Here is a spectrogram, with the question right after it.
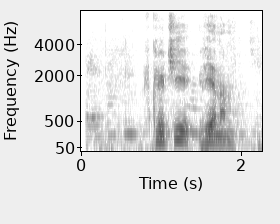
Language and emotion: Russian, neutral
